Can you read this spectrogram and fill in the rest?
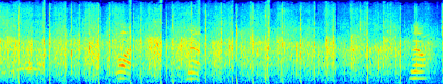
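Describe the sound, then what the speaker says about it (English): A football talk show's studio audience claps and cheers for Spurs fans, loud sustained applause with a host speaking over it. "Give them a round of applause."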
